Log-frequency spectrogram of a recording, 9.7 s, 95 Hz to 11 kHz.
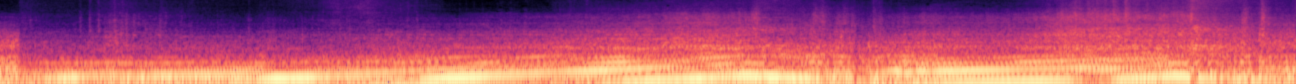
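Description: Abarth 595 Competizione with a Power Motive exhaust, tuned to 250 bhp, rumbles loudly throughout as it revs and accelerates in several rising and falling pulls, close and alone with no talk.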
